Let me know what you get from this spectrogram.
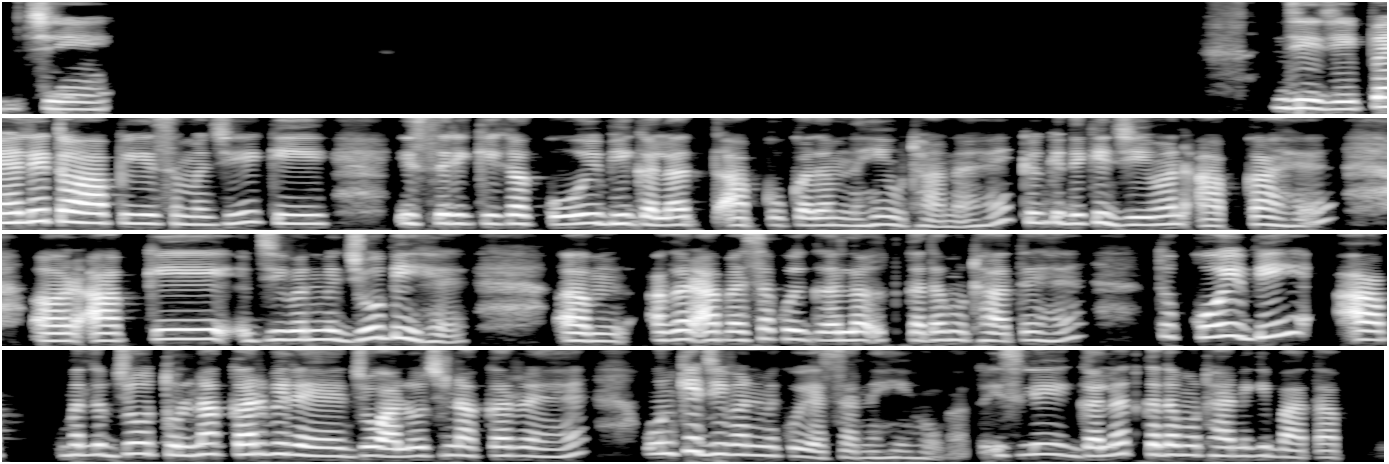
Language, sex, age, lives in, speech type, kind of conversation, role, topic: Hindi, female, 50-54, United States, conversation, advice, advisor, हम भाई-बहन की लगातार होने वाली एक-दूसरे से तुलना से कैसे निपटें?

